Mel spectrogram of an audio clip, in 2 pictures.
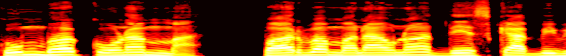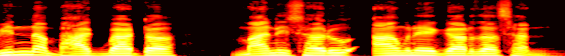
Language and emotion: Nepali, neutral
